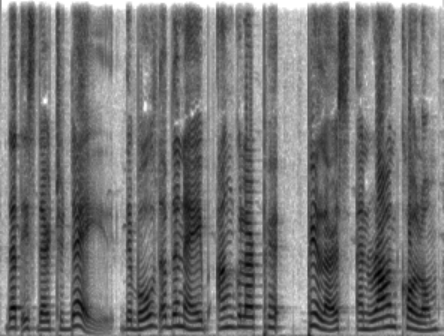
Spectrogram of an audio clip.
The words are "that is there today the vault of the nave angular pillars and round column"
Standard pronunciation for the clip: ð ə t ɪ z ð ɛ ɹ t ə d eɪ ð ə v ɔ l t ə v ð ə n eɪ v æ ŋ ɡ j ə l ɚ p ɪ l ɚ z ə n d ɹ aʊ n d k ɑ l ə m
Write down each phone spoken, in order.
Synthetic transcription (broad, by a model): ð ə t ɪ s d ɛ ɹ t ə d eɪ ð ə b ɔ l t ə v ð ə n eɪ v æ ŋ ɡ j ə l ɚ p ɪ l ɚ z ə n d ɹ aʊ n d k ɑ l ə m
